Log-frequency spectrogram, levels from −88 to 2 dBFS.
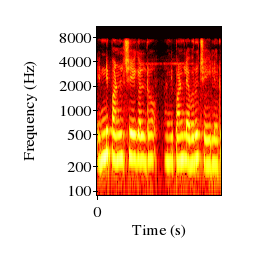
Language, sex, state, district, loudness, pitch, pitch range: Telugu, female, Andhra Pradesh, Visakhapatnam, -15 LUFS, 245 Hz, 230-250 Hz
